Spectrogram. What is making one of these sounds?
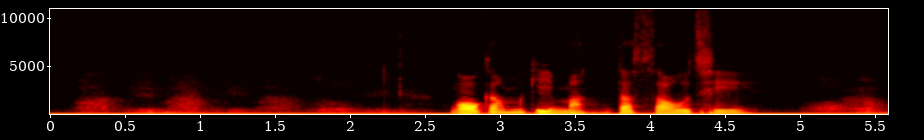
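An elderly woman speaks calmly into a microphone, chanting slowly in a clear, steady voice.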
